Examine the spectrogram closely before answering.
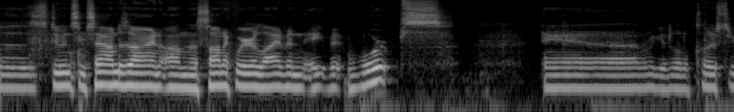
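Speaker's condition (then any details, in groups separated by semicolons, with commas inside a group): No condition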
